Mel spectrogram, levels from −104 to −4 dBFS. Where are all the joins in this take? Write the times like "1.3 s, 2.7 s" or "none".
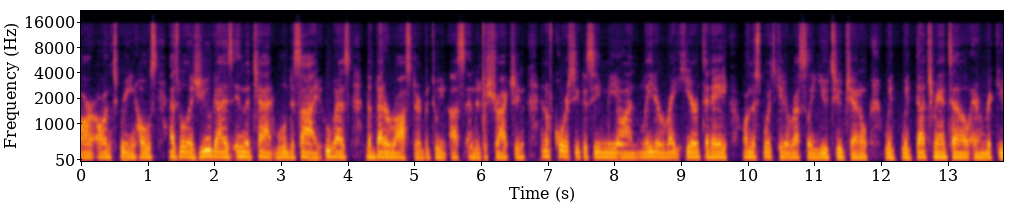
12.3 s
